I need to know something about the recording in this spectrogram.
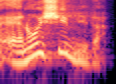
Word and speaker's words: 에노스: 여기서 셋도 아들을 낳고 그 이름을 지었는데 에노스라고 지었어요. 원래 히브리 발음은 에노시입니다.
